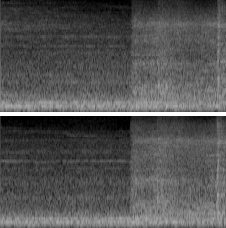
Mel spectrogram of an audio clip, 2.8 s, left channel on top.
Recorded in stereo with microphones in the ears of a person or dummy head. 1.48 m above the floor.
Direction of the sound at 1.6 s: 40° right (ahead or behind).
